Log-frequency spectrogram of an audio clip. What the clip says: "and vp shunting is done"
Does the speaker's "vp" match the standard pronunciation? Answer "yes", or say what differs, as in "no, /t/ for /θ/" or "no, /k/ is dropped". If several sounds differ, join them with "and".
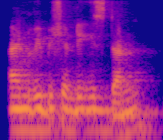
no, /b/ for /p/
